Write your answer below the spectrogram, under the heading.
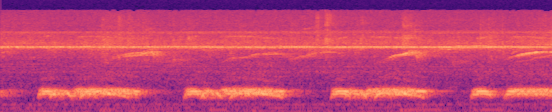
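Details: Fighting spotted dove from a northern Vietnam bird garden near Ba Vì, Hanoi, giving four long burry coo phrases roughly every second, the last split into a short note and a longer one, with a thin steady whine and faint high chirps behind.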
